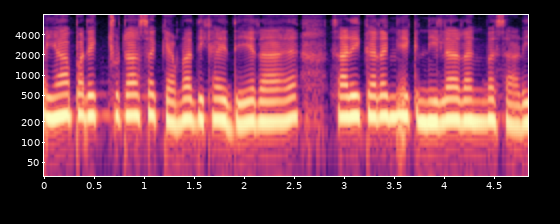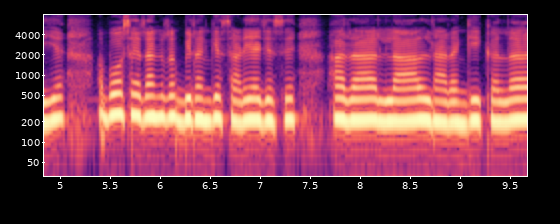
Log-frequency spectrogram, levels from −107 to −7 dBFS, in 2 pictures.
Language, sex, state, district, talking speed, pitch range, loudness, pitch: Hindi, female, Chandigarh, Chandigarh, 185 wpm, 210-245 Hz, -13 LUFS, 220 Hz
